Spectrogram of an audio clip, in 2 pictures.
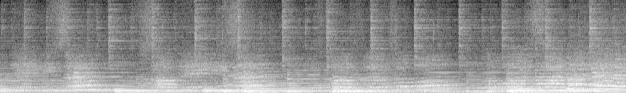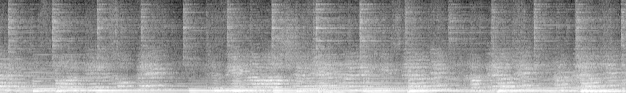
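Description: A massed choir of school students singing a song in parts, with held notes, accompanied by a band of piano and guitars.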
